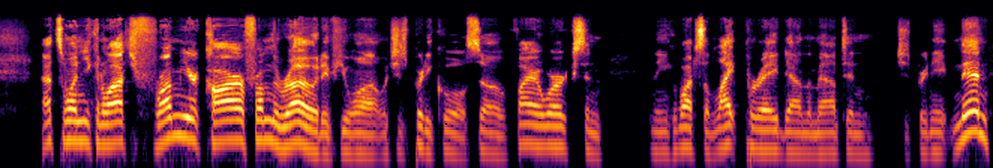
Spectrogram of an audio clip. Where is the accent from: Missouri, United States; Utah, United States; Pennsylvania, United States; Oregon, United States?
Utah, United States; Growing up in Utah, I don't know how to do Christmas without snow.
